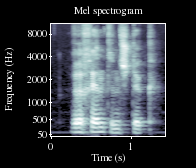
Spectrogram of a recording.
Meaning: group portrait of regents
- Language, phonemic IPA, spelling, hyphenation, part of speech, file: Dutch, /rəˈɣɛn.tə(n)ˌstʏk/, regentenstuk, re‧gen‧ten‧stuk, noun, Nl-regentenstuk.ogg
